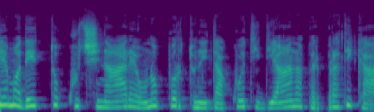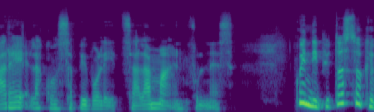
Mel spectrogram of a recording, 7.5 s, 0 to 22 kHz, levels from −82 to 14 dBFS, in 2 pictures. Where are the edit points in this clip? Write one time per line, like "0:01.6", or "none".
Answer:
none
